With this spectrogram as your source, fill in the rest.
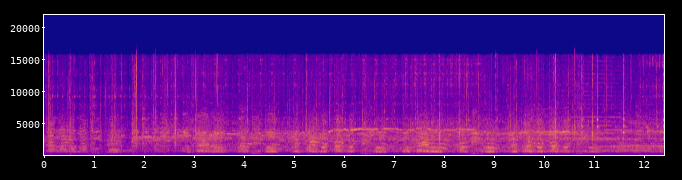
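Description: A large crowd chants and sings loudly outdoors.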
